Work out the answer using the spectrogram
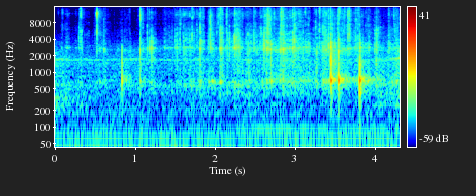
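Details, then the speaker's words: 1995 Honda Accord CV axle being replaced: the old joint, packed with chunky dirt and grease, gives dry gritty crunching and clicks when flexed; it should make no sound. "The amount of dirt and grease or the dirt that's in here you can see how chunky that is that is rough can hear that grinding"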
